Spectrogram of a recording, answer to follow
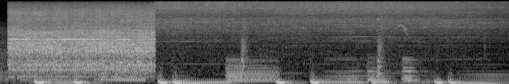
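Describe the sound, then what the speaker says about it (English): A circular saw cuts a line through a hardwood floor indoors, opening with a loud sustained burst of cutting noise, then giving way to short intermittent whines and clunks of the blade and tool, near and loud, with no talk. "with the circular saw, my brother cut a line in the hardwood floor"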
